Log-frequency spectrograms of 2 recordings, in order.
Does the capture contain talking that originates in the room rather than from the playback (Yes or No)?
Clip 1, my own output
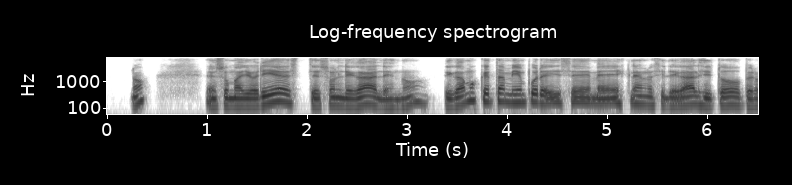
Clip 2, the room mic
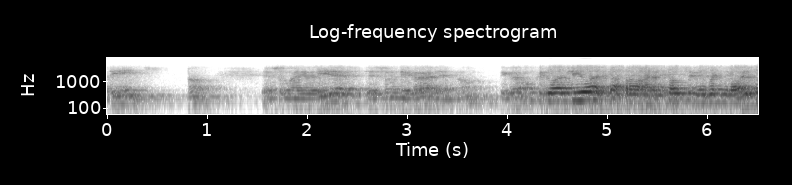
Yes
